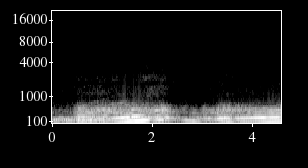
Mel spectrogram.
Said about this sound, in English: I'll start the car.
